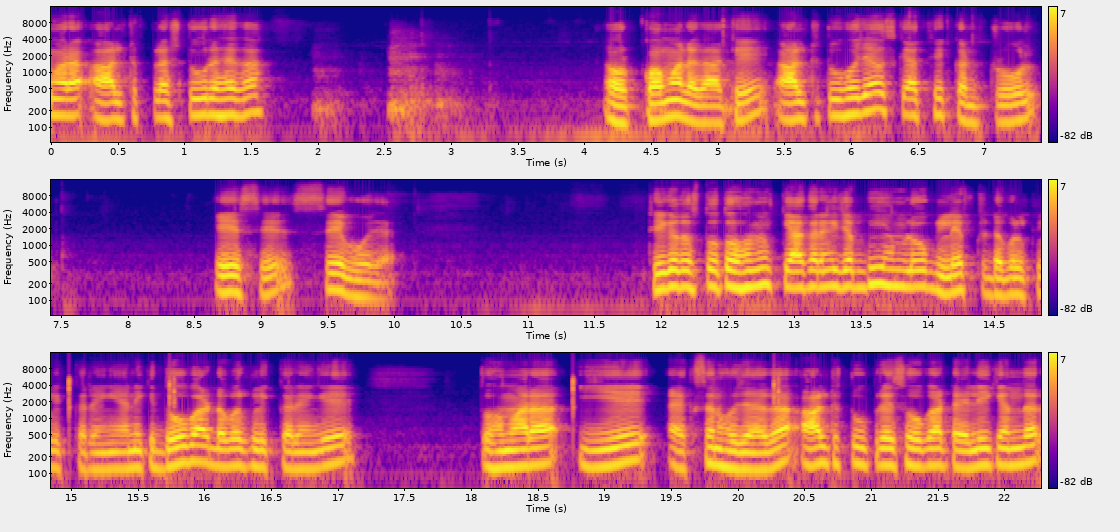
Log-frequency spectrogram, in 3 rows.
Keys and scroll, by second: 5.5 space.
